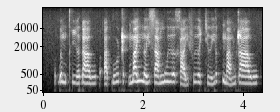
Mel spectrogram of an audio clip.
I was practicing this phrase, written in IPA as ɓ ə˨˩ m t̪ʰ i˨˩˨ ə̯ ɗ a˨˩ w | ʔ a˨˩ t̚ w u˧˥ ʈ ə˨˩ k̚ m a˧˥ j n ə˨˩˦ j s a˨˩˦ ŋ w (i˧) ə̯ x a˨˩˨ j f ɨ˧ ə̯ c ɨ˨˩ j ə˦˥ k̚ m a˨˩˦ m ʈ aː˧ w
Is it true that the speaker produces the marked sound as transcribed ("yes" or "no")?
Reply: no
